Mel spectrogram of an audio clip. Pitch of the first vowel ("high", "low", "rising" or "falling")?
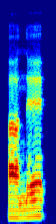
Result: low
